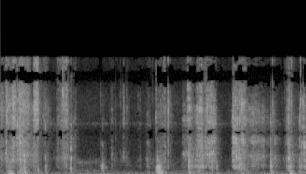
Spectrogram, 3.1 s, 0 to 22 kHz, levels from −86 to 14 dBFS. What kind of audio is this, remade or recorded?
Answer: recorded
